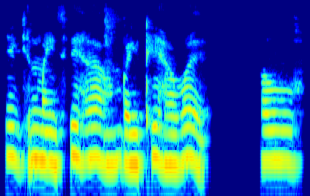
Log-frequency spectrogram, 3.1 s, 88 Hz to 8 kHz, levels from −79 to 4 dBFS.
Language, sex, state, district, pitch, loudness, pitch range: Chhattisgarhi, female, Chhattisgarh, Jashpur, 200 Hz, -28 LUFS, 190-210 Hz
